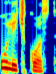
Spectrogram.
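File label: "уличкост" Komi, female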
